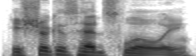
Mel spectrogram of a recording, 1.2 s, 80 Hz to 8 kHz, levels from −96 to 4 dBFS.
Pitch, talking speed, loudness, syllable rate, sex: 105 Hz, 245 wpm, -18 LUFS, 5.6 syllables/s, male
